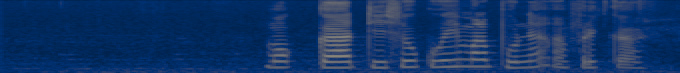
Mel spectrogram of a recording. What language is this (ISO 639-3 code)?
jav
